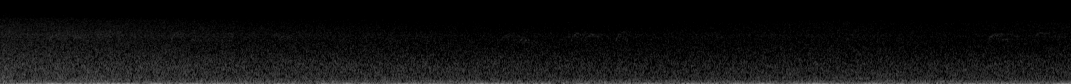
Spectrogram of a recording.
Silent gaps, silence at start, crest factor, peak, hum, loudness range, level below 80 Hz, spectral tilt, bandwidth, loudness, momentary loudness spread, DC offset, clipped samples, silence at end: none; 0 s; 14 dB; -28 dBFS; none; 3 LU; -50 dBFS; -4 dB/octave; 16 kHz; -48 LUFS; 5 LU; under 0.1%; under 0.1%; 0 s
